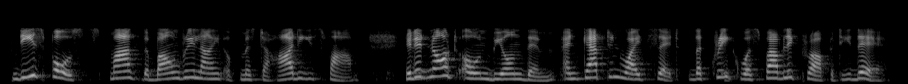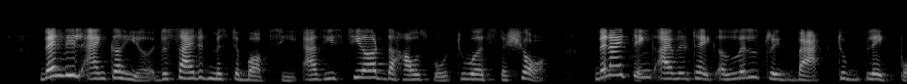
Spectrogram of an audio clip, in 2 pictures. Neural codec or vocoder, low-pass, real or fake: none; 5.4 kHz; real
